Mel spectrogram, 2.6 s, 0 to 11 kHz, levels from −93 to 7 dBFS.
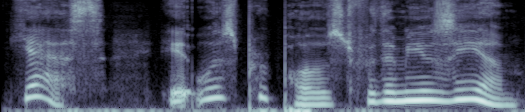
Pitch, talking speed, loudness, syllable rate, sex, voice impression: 225 Hz, 160 wpm, -16 LUFS, 4.6 syllables/s, female, feminine, adult-like, slightly soft, slightly cute, calm, friendly, slightly reassuring, slightly sweet, slightly kind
